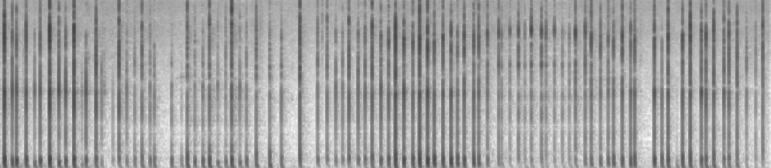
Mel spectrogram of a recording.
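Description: A hand-sized hard plastic phone case with a teal tropical-leaf print, fitted on a smartphone, is tapped quickly with fingertips and long nails on its back and edges. Dozens of rapid, dry clicking taps come in fast bursts with brief pauses, each tap short and sharp with no ring.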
